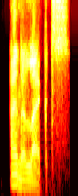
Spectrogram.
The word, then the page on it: analects: British English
